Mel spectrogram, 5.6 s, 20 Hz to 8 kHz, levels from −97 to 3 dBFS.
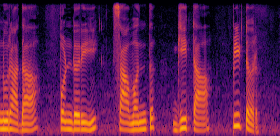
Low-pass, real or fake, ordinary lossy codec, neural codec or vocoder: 7.2 kHz; real; none; none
